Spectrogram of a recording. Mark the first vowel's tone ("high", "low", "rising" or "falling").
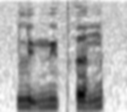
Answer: low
